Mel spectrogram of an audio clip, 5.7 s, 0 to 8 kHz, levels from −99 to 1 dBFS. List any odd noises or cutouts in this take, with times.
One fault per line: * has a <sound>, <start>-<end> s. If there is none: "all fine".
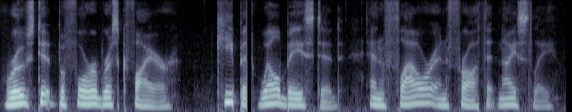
* has a dropout, 2.5-2.5 s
